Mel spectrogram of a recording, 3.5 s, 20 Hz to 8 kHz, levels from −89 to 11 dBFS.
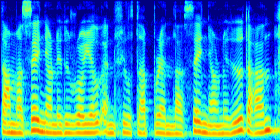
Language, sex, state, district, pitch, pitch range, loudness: Nagamese, female, Nagaland, Kohima, 185 Hz, 175-205 Hz, -16 LUFS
